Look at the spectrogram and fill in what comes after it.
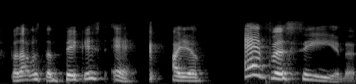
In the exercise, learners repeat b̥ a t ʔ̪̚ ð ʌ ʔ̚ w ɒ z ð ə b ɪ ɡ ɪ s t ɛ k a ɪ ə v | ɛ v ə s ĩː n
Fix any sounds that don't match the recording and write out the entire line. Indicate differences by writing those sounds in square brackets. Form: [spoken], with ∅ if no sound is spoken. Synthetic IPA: b̥ [ʌ] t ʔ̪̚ ð [ə] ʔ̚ w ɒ z ð ə b ɪ ɡ ɪ s t ɛ k a ɪ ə v | ɛ v ə s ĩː n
